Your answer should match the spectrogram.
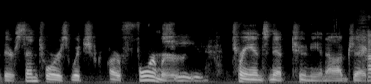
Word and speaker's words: trans-Neptunian: And why were you so surprised about the trans Neptunian? Is that the right word? Am I saying it right? – That's correct. Yeah.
